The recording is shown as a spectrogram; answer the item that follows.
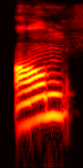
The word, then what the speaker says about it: Om: Om chant is because Om, yes, it is 3 syllables, but technically it is 4, because the 4th is not seen, it is silence.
